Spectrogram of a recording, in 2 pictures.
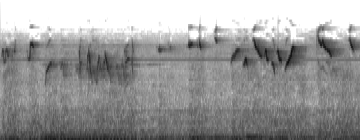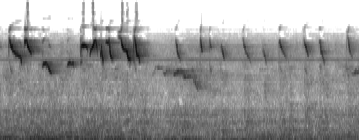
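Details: Young, still-untrained oriental white-eye giving rough, scratchy chattering: rapid high-pitched chips and short twittering notes in uneven bursts, growing denser midway and then thinning to spaced single chips, over a faint low background hum.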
